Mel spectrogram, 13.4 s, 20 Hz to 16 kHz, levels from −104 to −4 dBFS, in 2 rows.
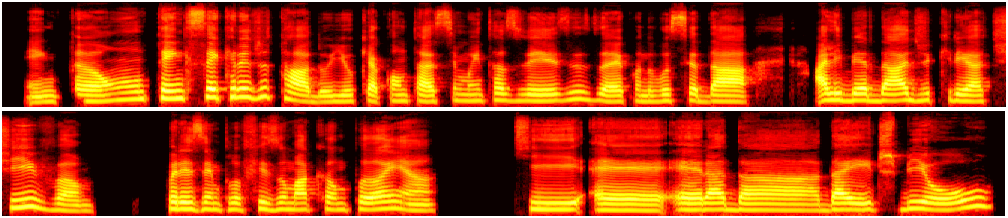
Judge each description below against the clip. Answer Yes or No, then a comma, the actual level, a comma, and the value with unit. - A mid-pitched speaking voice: Yes, medium, 180 Hz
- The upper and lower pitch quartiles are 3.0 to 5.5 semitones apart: No, narrow, 2.6 semitones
